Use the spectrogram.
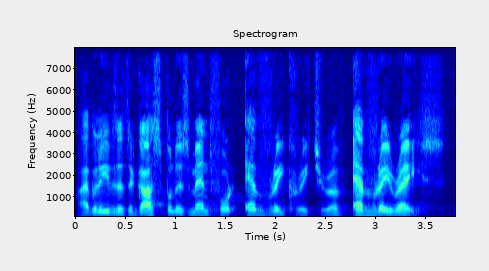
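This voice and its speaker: A male actor plays an earnest colonial preacher in an audio drama. He speaks formally and firmly, with measured, carefully articulated phrasing and a middle-pitched voice. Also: expressive, natural voice. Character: earnest, firm colonial chaplain and evangelist.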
